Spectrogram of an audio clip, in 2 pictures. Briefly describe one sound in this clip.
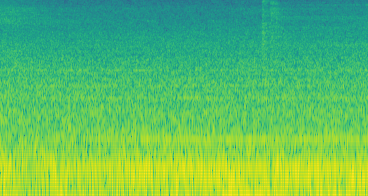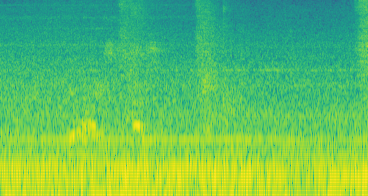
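A bus engine hums and rumbles steadily while the bus drives.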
